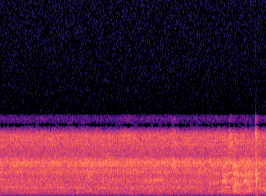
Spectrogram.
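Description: Steady whooshing background noise with a faint hum. Muffled voices come in near the end with a single click.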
